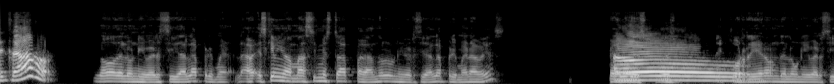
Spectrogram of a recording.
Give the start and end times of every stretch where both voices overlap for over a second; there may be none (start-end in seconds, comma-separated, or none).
6.2-7.6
